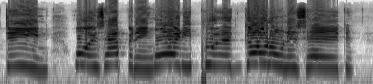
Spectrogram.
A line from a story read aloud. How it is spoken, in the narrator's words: Susie screamed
